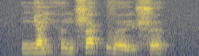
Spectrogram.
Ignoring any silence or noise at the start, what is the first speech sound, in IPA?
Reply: ɲ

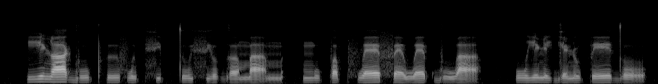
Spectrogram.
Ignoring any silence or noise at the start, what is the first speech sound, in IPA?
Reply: i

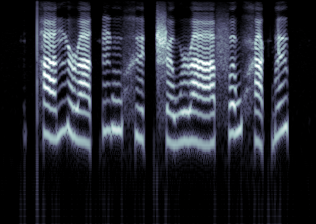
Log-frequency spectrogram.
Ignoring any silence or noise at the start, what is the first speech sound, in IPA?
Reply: t̪ʰ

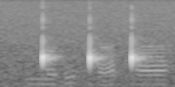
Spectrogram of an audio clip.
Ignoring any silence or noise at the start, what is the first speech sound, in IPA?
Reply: ŋ͡ǃ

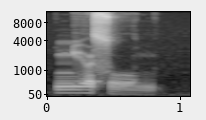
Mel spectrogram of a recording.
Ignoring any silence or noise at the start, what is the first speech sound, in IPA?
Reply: ɲ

